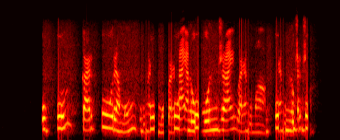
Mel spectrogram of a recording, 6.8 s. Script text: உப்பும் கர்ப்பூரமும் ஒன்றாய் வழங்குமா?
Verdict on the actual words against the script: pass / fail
fail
